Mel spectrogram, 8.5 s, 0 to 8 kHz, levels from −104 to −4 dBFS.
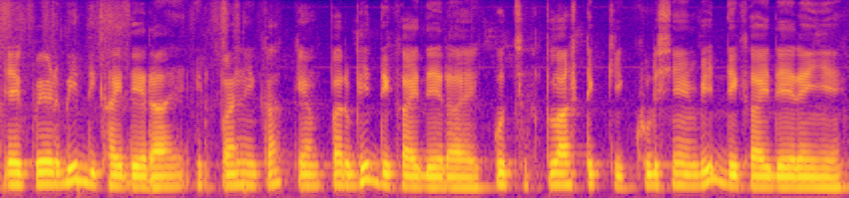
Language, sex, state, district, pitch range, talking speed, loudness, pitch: Hindi, male, Rajasthan, Bikaner, 115-135 Hz, 175 wpm, -13 LUFS, 125 Hz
